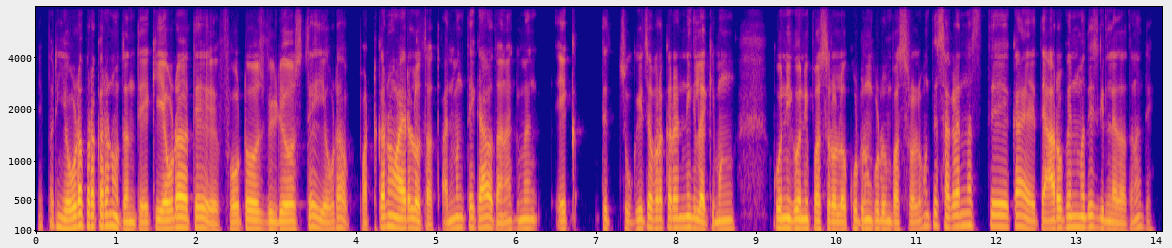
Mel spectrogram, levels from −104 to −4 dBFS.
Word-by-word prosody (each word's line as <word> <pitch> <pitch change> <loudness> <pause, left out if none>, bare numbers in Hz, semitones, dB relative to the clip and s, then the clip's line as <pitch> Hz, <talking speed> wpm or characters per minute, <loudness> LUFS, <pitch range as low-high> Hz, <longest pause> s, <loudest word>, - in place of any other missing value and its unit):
पण 155 - -8
एवढं 130 +7 +5
प्रकरण 155 0 +2
होतं 105 -7 +1
ना, 105 - -1
ते 100 -1 0
की 120 -1 0
एवढं 130 +3 +6
ते 130 -9 +1
फोटोज, 110 +2 +2
व्हिडिओज 110 0 +2
ते 140 +1 +1
एवढं 110 +4 -1 0.2
पटकन 135 +8 -1
व्हायरल 125 -3 +4
होतात 90 -6 -2
आणि 105 +3 -3
मग 130 +1 -1
ते 135 - 0
काय 130 +1 +2
होतं 100 -7 0
ना, 105 - -4
की 110 +1 -9
मग 120 0 -1 0.4
एक - - -13 0.4
ते - - -1 0.2
चुकीचं 120 +4 -2
प्रकरण 130 +1 0
निघलं, 125 -6 +2
की 105 - -8
मग 110 +2 -1 0.5
कोणी-कोणी 125 -1 +3
पसरवलं? 105 -2 0
कुठून-कुठून 115 -2 -2
पसरवलं? 100 +2 -4
मग - - -5
ते 160 - -2
सगळ्यांनाच 150 +3 -1
ते 150 -1 +3
काय 135 -7 +1
ते 115 - 0
आरोपींमध्येच 135 +4 +1
गिनल्या 110 -4 -1
जात 95 0 -4
ना 125 - -5
ते. 100 - -13
120 Hz, 195 wpm, -22 LUFS, 110-135 Hz, 0.5 s, एवढं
